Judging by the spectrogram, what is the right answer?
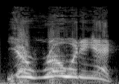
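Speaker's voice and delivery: loud, high accusing yell; angry shout. Real, not acted. Host blaming trolls for ruining his show, angry shout. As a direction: holler the accusation.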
